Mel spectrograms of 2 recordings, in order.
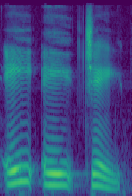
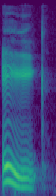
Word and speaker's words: EEG: that say the Swinburne researchers he says an EEG that's an abbreviation we don't pronounce it ich we say a eg EEG stands for electroencephalograph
